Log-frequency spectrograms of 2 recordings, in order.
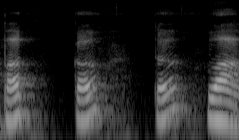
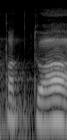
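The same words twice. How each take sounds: First: पक्त्वा broken into slow drawn syllables, प-क्-त्वा. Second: Said in the usual way. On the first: Shown as a demonstration. Teacher shows the class how to say it, slowly syllabic. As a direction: sound out पक्त्वा piece by piece. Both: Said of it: "इस प्रकार से आपको इन शब्दों का उच्चारण करना है".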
